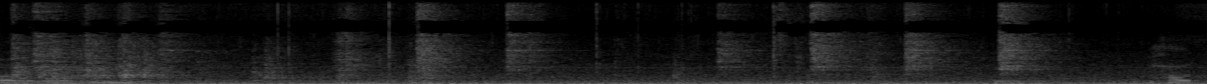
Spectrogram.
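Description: Metal tongs clinking and scraping against a stainless steel bowl and a copper hotpot as pieces of raw fish are lifted into the broth. The clicks come irregularly, a few at a time, over a steady low rumble.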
